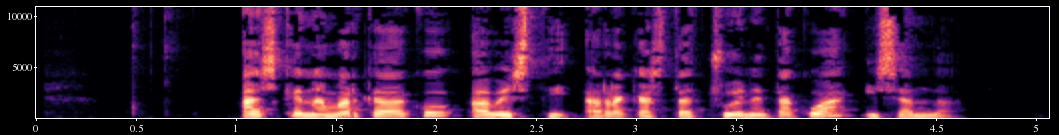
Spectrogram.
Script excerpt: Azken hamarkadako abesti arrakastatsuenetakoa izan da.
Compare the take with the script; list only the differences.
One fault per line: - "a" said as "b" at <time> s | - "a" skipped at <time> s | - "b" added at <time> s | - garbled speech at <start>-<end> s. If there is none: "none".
none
